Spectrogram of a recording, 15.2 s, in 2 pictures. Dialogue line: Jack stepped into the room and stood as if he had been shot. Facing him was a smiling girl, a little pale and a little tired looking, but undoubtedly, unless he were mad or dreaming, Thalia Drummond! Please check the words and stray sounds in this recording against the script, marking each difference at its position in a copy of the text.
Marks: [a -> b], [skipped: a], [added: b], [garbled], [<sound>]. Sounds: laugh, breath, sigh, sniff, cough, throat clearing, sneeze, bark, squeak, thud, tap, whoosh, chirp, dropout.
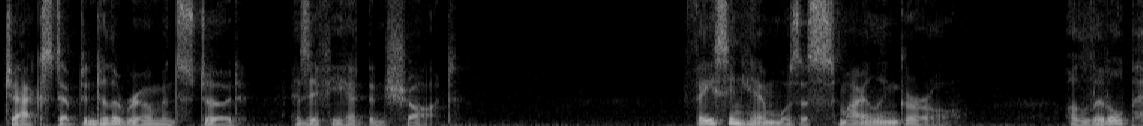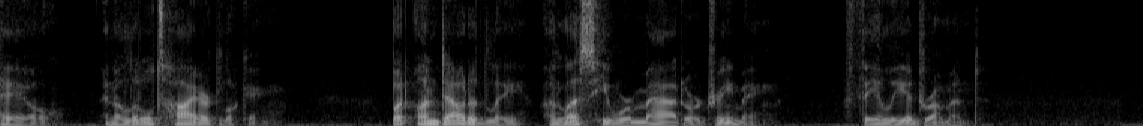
Jack stepped into the room and stood as if he had been shot. Facing him was a smiling girl, a little pale and a little tired looking, but undoubtedly, unless he were mad or dreaming, Thalia Drummond!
